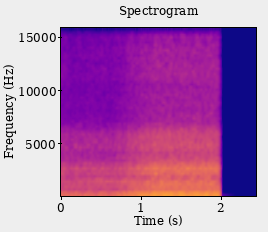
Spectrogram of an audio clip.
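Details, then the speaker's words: Chevrolet Duramax diesel idling after replacing both idler pulleys suspected of a humming noise: a steady, even low rumble with no hum or whine, so the new pulleys appear to have fixed it. "I don't hear it. So it looks like a fix."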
